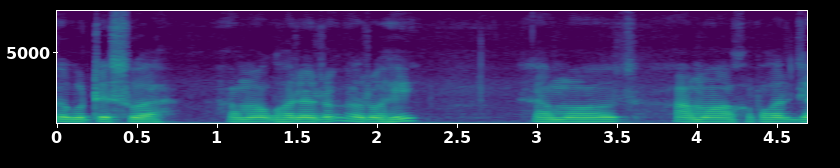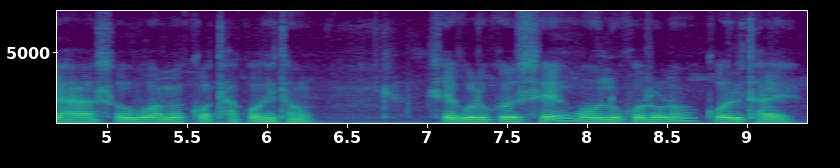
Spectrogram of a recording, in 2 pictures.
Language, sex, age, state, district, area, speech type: Odia, male, 30-45, Odisha, Subarnapur, urban, spontaneous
